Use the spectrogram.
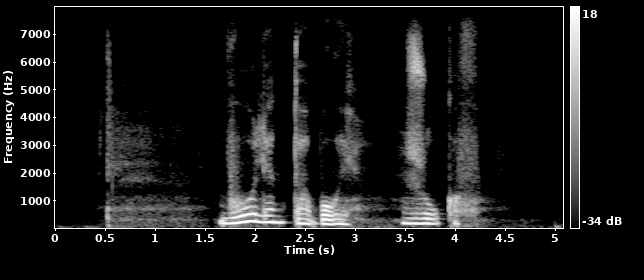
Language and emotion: Russian, sad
